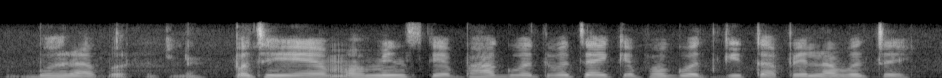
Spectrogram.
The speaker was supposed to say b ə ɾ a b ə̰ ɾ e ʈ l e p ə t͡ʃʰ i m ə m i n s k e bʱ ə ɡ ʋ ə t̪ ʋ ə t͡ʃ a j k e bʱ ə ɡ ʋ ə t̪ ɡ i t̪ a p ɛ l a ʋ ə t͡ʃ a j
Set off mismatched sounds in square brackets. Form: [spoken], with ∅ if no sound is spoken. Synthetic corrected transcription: b ə ɾ a b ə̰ ɾ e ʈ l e p ə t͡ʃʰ i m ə m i n s k e bʱ [a] ɡ ʋ ə t̪ ʋ ə t͡ʃ a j k e bʱ ə ɡ ʋ ə t̪ ɡ i t̪ a p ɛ l a ʋ ə t͡ʃ a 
